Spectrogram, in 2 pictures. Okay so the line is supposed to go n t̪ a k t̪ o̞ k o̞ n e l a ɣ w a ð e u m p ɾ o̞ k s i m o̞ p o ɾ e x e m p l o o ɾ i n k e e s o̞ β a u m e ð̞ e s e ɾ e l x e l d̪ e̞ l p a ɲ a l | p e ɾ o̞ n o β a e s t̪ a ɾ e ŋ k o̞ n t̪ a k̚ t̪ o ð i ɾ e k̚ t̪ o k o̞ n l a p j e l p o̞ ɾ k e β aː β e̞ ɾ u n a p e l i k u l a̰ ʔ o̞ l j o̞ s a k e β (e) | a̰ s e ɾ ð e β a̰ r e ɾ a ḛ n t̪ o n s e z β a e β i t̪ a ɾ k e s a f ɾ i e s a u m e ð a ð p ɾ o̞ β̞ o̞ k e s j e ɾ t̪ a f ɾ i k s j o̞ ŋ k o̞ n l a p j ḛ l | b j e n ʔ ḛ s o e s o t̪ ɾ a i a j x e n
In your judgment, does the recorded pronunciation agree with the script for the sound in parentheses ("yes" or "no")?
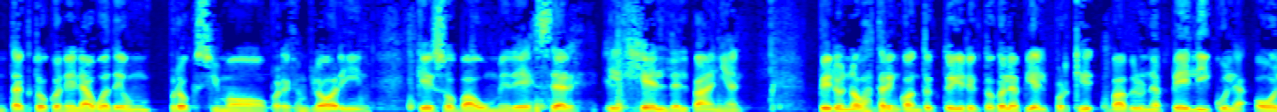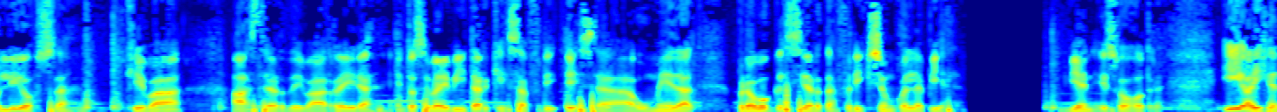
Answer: no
